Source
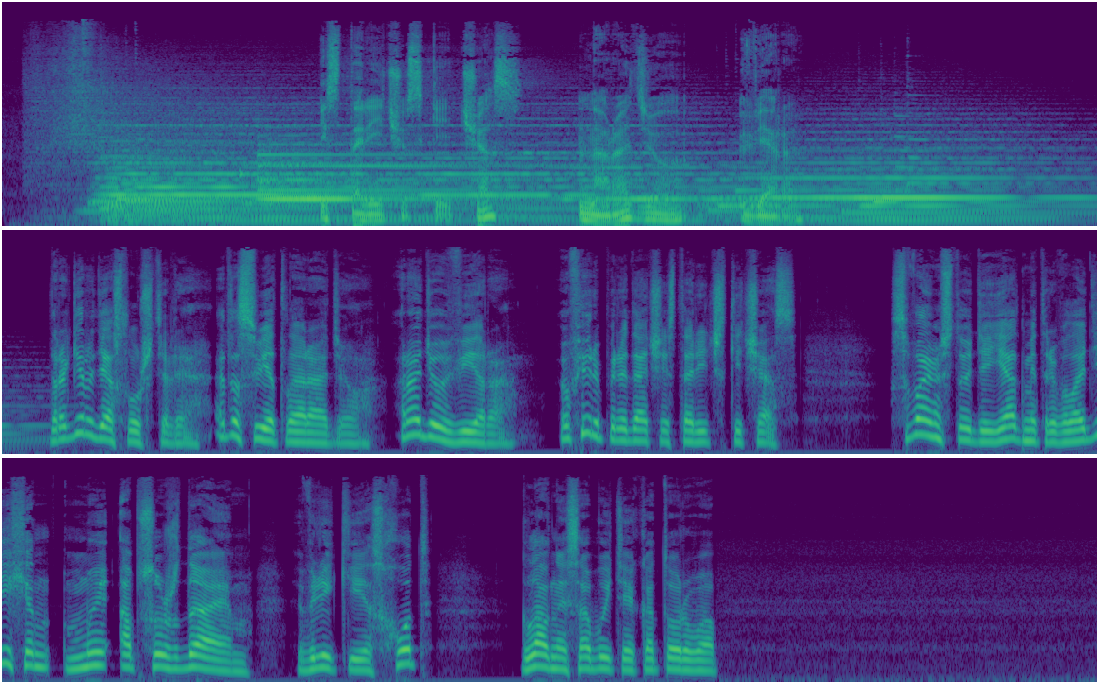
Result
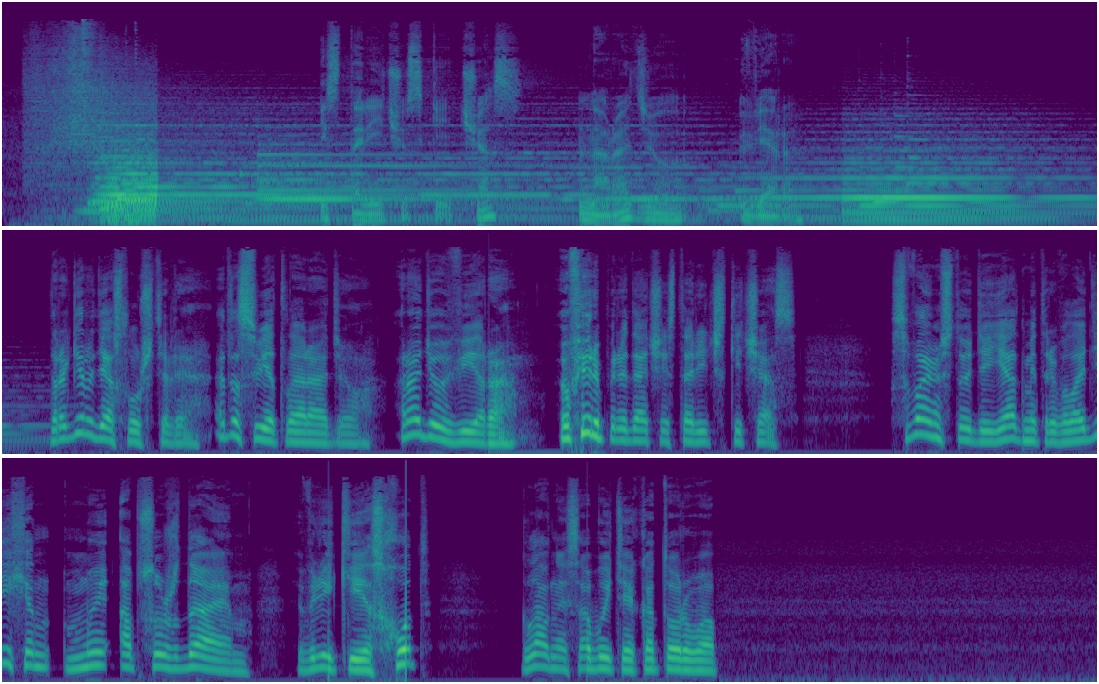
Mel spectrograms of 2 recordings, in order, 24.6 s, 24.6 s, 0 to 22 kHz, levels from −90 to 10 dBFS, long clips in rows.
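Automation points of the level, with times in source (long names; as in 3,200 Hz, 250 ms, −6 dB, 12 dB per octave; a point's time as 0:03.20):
0 dB
from 0:01.16 −12 dB
from 0:06.30 −5.5 dB
from 0:11.86 +4.5 dB
from 0:12.73 −6 dB
from 0:18.87 +2 dB
from 0:19.45 −9.5 dB
from 0:20.81 −2 dB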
